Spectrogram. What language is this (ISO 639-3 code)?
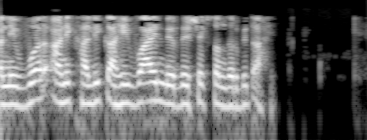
mar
